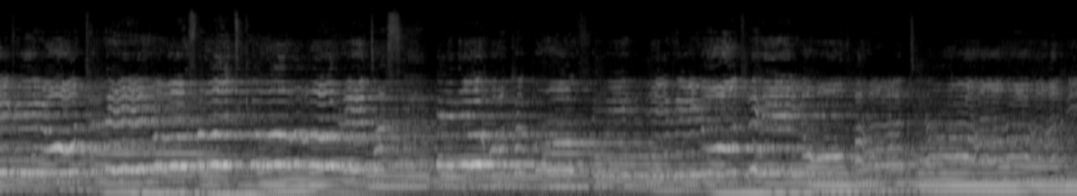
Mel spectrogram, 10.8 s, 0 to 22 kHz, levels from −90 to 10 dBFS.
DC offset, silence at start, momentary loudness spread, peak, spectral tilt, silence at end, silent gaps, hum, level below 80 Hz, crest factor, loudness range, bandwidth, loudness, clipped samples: under 0.1%; 0 s; 10 LU; -12 dBFS; -7 dB/octave; 0 s; none; none; -50 dBFS; 16 dB; 6 LU; 14 kHz; -29 LUFS; under 0.1%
